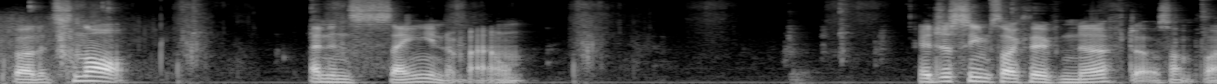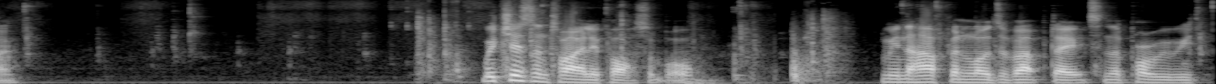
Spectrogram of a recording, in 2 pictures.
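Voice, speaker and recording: A man's voice: medium pitch, vocal fry. A man livestreaming a game with casual commentary, muttering to himself in a mildly exasperated way. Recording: keyboard typing and clicking noise. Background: keyboard and mouse clicks.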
